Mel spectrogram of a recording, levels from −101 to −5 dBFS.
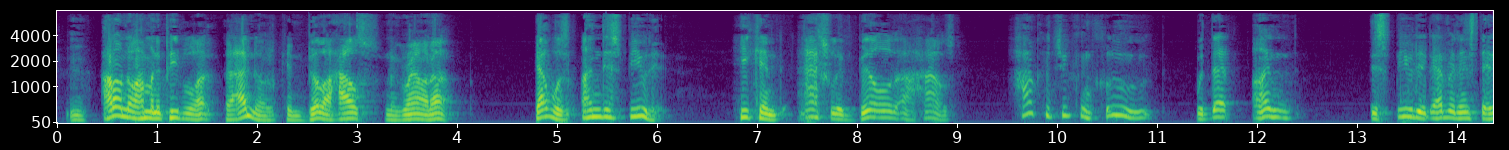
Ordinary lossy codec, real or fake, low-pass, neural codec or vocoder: AAC, 32 kbps; real; 7.2 kHz; none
